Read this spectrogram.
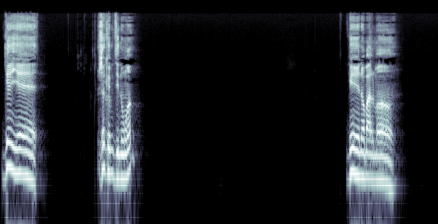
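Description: A man speaks calmly and close into a microphone, in short phrases with pauses.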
